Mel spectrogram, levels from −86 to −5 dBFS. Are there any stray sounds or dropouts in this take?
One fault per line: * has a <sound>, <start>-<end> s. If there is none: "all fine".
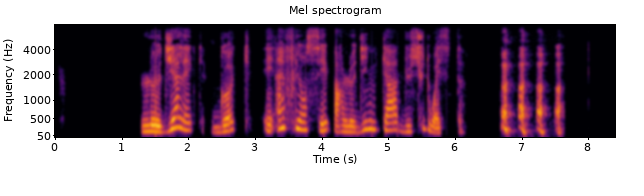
* has a laugh, 6.7-7.7 s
